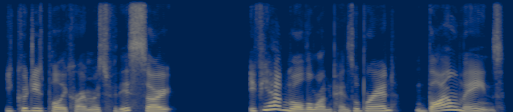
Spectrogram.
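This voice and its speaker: A woman, hoarse and scratchy from a cold, talking through a coloring tutorial in a chatty, encouraging way. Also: mid-range voice, big pitch swings, moderate pace, no echo, clean studio sound. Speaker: coloring channel host.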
